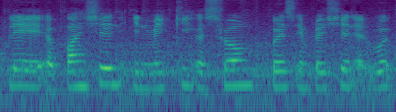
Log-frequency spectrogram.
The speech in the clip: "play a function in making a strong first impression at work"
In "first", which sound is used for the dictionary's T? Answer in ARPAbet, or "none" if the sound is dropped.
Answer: none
